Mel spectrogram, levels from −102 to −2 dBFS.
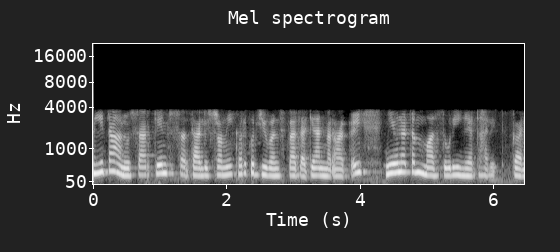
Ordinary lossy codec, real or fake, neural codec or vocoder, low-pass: AAC, 32 kbps; fake; codec, 16 kHz, 2 kbps, X-Codec, HuBERT features, trained on balanced general audio; 3.6 kHz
